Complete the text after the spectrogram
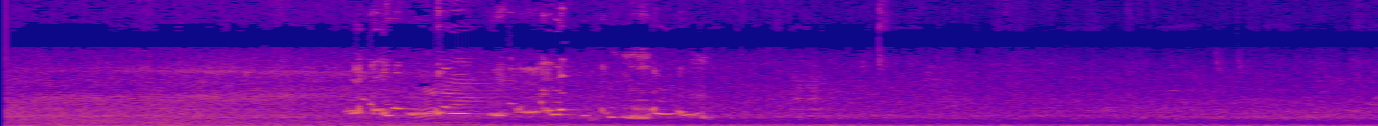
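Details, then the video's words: Australian magpie in Australia singing a short burst of rich, fluting warbles for about three seconds, over a constant low rumble of wind or traffic. "Australian Magpie Song"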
